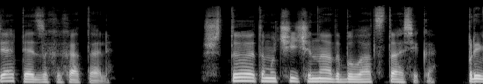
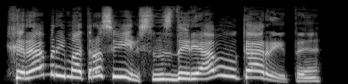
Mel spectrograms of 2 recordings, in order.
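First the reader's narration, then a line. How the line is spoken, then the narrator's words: Clownish voice. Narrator (Russian): сказал клоунским голосом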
